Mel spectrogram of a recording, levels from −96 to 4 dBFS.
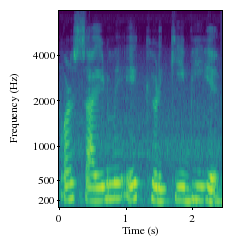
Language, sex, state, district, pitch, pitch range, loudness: Hindi, female, Bihar, Jahanabad, 205 Hz, 195-220 Hz, -15 LUFS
